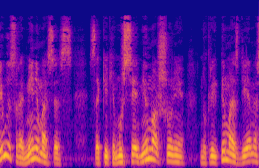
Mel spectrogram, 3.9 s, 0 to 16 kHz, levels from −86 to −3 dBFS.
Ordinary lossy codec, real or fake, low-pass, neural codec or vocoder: MP3, 48 kbps; real; 14.4 kHz; none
